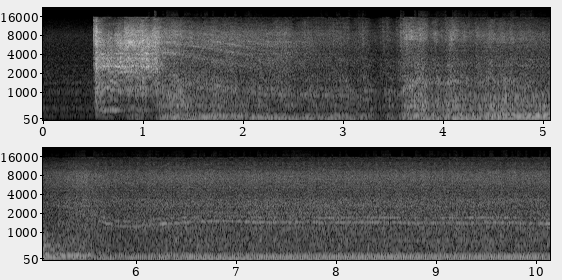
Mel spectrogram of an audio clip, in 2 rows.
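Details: 1986 Cadillac Cimarron 2.8L V6, arrived by tow, before its major tune-up: starts after a short crank, then a lumpy, uneven, stumbling idle. Misfire because replacement plug wires go to the wrong distributor cap terminals.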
